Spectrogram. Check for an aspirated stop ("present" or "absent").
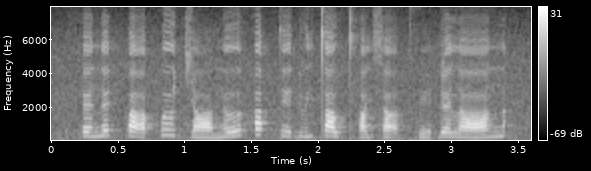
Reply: present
